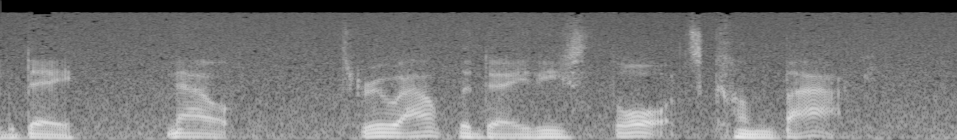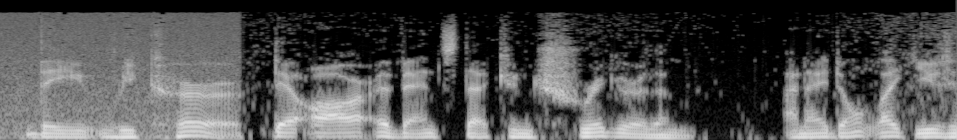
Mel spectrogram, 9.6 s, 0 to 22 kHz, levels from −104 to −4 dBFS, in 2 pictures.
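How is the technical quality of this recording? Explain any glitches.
The recording has one glitch, in its closing stretch, while the room noise sits about 16 dB below the speech. From 5.99 s to 9.57 s, overdone noise removal strips away frequency bands near the noise level, taking quiet speech detail with them, leaving twinkling specks in the background.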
